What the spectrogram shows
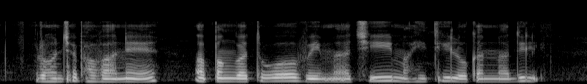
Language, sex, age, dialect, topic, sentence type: Marathi, male, 18-24, Standard Marathi, banking, statement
